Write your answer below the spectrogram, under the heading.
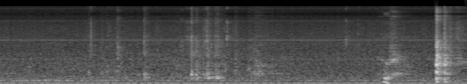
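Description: Someone drinking broth from a plastic bowl: faint sips and swallowing clicks over a steady low hum. Near the end come a short low grunt and a brief, louder noisy burst.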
